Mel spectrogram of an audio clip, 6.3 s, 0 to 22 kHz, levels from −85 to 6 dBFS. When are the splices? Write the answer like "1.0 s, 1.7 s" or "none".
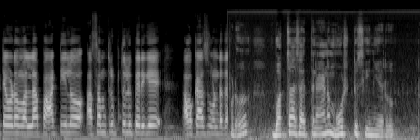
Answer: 3.4 s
